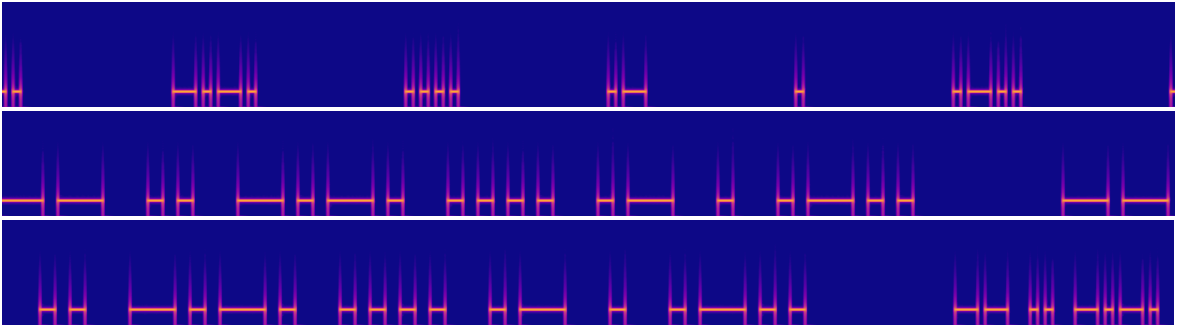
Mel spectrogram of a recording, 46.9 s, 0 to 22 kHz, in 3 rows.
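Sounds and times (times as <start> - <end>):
morse code beeps: 18.8 - 21.0, 23.6 - 24.6, 26.0 - 27.8, 29.8 - 32.4, 33.0 - 35.2, 35.8 - 42.1, 44.0 - 46.8.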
